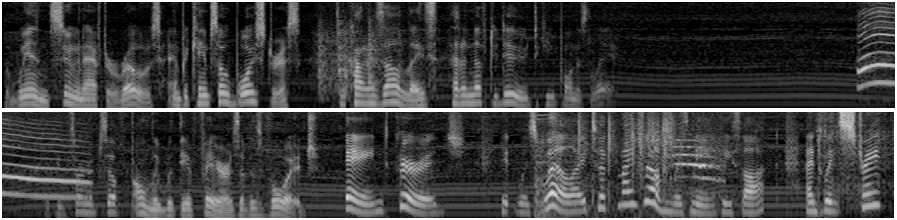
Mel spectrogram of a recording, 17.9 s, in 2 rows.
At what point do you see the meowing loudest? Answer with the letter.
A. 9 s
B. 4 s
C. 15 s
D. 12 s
A.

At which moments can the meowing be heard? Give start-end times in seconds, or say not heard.
3.1-4.0, 8.5-10.3, 14.2-16.1.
